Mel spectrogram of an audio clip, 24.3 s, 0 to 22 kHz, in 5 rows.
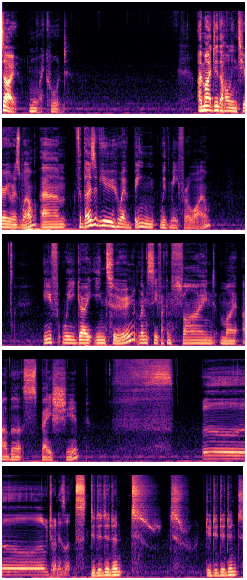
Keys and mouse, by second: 6.2 ctrl+s.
